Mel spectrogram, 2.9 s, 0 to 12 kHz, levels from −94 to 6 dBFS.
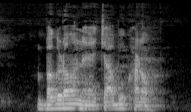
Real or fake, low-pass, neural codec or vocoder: real; 10.8 kHz; none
